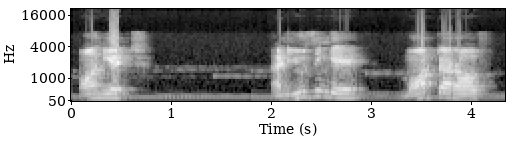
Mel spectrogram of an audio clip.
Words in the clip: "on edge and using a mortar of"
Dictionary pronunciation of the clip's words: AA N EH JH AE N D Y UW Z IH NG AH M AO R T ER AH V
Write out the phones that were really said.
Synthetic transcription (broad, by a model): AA N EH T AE N D Y UW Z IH NG AH M AO R T ER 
